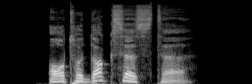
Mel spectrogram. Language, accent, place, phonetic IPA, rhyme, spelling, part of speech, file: German, Germany, Berlin, [ɔʁtoˈdɔksəstə], -ɔksəstə, orthodoxeste, adjective, De-orthodoxeste.ogg
- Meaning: inflection of orthodox: 1. strong/mixed nominative/accusative feminine singular superlative degree 2. strong nominative/accusative plural superlative degree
